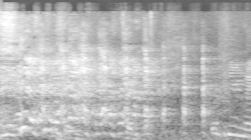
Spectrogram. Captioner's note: laughter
